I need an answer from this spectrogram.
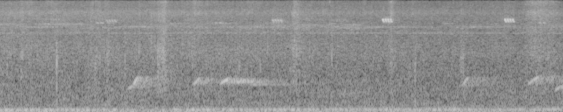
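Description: A forest bird's hooting calls, short notes that rise briefly and then hold, coming in a loose series of pairs. Faint short high chirps and a low steady rumble lie underneath.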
